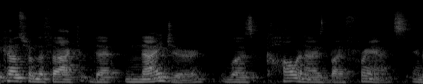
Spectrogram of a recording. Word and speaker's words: Niger: when I'm speaking Catalan niger should only be called me share if you're having a complete conversation in French so since we're on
